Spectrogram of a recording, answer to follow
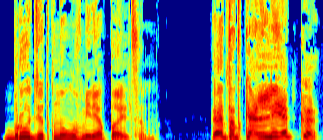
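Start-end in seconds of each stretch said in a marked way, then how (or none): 2.1-3.2 shocked scorn pitched up; astonished. A narrator's reading. Iggy stunned the cripple is accused, high astonished cry. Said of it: "поразился Игги".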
